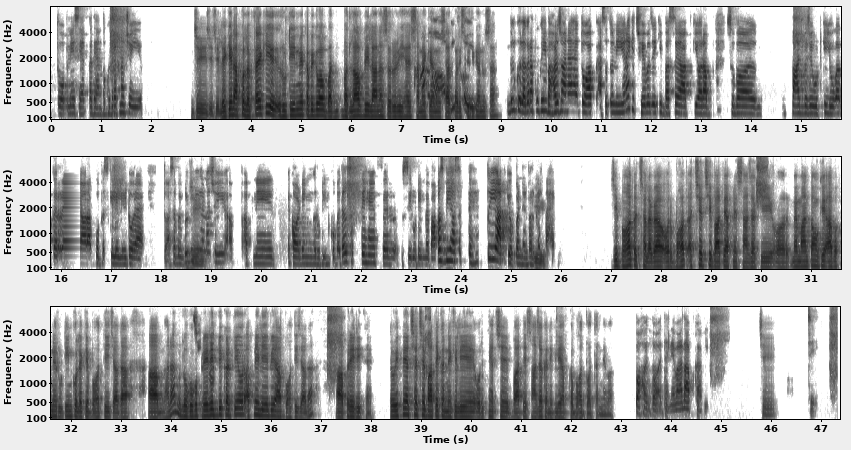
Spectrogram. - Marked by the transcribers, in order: mechanical hum; other background noise; in English: "रूटीन"; distorted speech; in English: "लेट"; in English: "अकॉर्डिंग रूटीन"; in English: "रूटीन"; in English: "रूटीन"; static
- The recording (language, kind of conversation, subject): Hindi, podcast, आपकी रोज़ की रचनात्मक दिनचर्या कैसी होती है?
